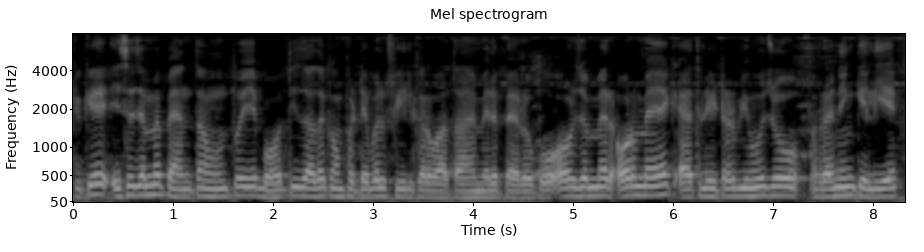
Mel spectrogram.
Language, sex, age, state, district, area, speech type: Urdu, male, 18-30, Uttar Pradesh, Gautam Buddha Nagar, rural, spontaneous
